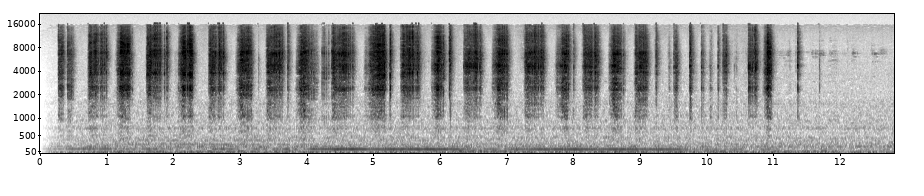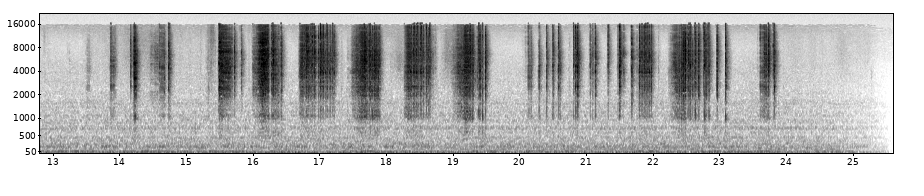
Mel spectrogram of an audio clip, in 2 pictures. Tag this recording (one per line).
chair
swing
wood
